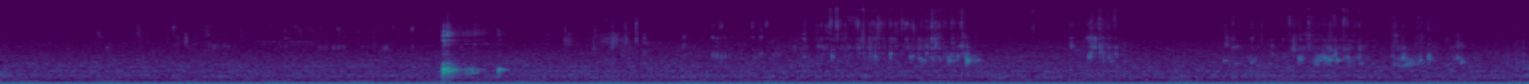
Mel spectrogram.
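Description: Brahmi and jaggery mixture boiling up frothy in the pan, with small wet bubble pops and one sharp knock about two seconds in.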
